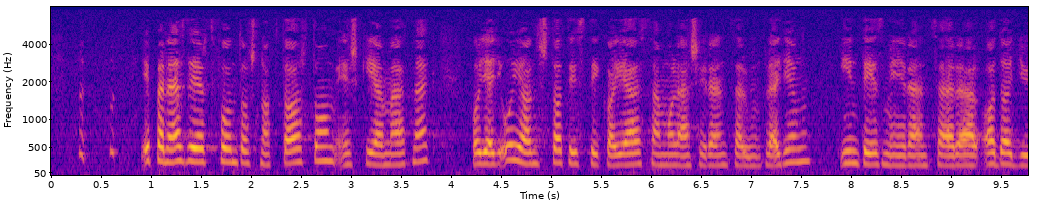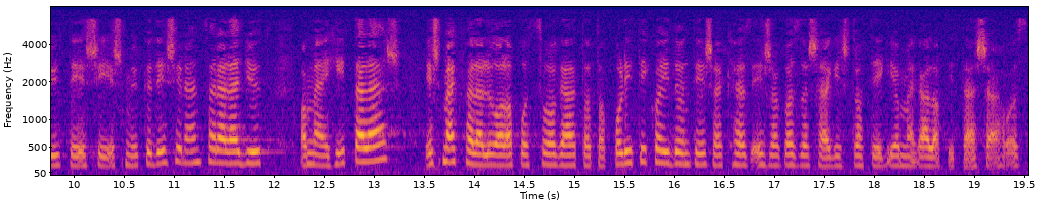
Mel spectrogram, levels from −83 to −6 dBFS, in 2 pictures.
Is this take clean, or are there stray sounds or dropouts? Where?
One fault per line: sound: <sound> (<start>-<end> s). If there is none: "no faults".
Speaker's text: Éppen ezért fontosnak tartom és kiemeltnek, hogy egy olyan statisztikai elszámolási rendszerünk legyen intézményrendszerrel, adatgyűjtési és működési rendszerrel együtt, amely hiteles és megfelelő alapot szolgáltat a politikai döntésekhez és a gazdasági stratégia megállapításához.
sound: laugh (0.3-0.7 s)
